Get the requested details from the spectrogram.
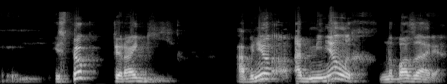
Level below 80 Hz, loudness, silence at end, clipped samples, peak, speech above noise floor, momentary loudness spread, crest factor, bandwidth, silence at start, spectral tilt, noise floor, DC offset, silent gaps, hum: -62 dBFS; -17 LUFS; 0 s; under 0.1%; -4 dBFS; 52 dB; 16 LU; 14 dB; 13 kHz; 0.1 s; -4.5 dB/octave; -69 dBFS; under 0.1%; none; none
